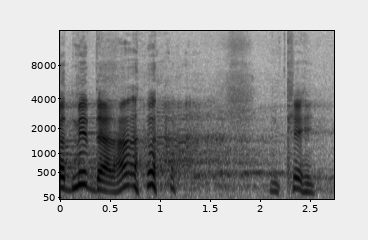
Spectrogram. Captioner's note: instructor and students laughing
